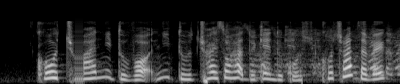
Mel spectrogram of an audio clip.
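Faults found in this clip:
Repeated buffer at 0.76–0.84 s and 3.00–3.02 s. Short stutter with hard joins. Playout underrun; the last block replays, consistent with a 20 ms buffer. First event repeats four times.

Feedback echo between two devices, 2.13 s to end. Speech returns roughly every third of a second, about 13 dB down, thinning and ringing. A second device in the room is re-captured.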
